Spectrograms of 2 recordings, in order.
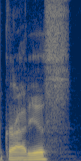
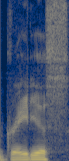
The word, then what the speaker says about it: Gradius: like an homage to Gradius or Gradius, however you pronounce that. I keep saying that. I think the Japanese pronunciation is Gurei Diasu.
